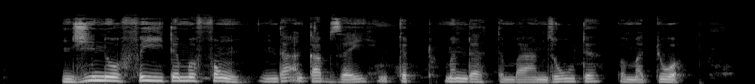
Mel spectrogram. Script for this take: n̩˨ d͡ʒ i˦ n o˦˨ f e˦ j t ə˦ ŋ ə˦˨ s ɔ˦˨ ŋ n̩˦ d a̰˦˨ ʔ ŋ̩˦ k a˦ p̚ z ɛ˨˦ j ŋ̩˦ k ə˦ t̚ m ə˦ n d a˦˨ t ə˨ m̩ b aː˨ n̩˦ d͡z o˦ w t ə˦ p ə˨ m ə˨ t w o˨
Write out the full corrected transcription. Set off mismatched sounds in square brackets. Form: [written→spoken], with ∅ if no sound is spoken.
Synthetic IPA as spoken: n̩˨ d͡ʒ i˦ n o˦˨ f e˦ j t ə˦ [ŋ→m] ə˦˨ [s→f] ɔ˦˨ ŋ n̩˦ d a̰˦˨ ʔ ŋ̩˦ k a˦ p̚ z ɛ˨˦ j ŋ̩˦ k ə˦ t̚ m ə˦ n d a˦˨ t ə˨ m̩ b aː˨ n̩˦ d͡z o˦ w t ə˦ p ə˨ m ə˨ t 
